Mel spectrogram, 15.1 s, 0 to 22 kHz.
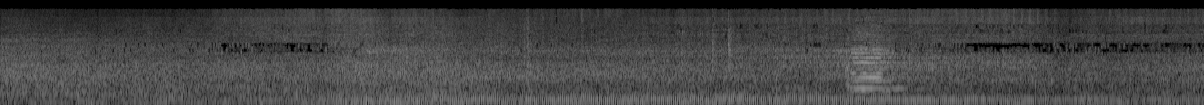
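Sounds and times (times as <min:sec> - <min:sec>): traffic engine hum: 0:00.0 - 0:15.0.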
